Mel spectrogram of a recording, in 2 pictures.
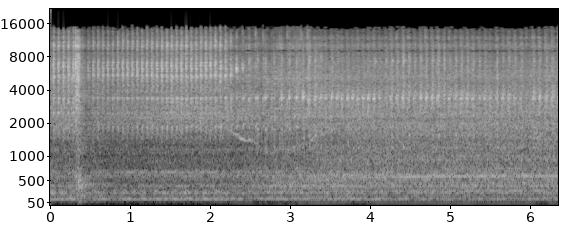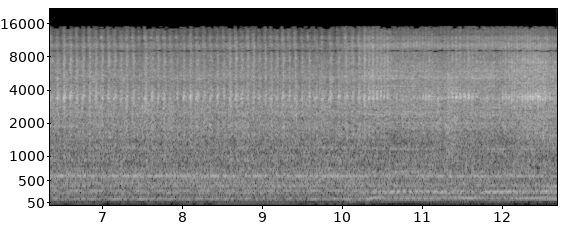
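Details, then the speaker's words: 1966 Ford Mustang Fastback, 347 stroker, T5 transmission, driving: uneven clattering about three to four knocks a second over engine and road drone. Water pump pulley had broken loose and the belt came off; owner first feared a bent pump shaft. "I reached down to grab that water pump pulley and I immediately could tell that that thing had had broken loose"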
